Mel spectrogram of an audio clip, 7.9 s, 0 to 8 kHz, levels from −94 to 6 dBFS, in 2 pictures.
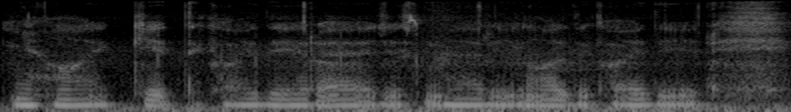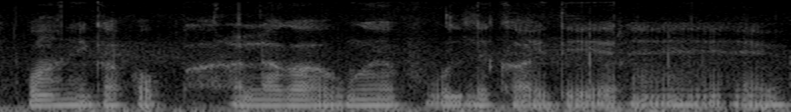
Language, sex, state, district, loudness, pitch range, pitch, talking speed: Hindi, male, Jharkhand, Jamtara, -47 LUFS, 115-125 Hz, 120 Hz, 205 wpm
